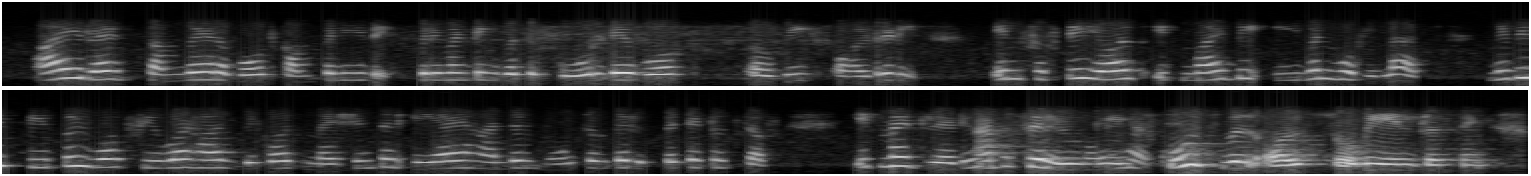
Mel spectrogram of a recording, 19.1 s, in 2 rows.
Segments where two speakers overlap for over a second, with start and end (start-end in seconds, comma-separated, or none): 15.7-16.9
